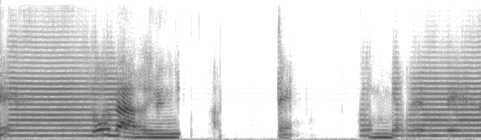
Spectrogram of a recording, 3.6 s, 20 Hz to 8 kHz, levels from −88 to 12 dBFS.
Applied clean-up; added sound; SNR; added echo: neural diffusion model UNIVERSE++.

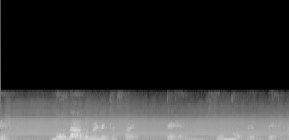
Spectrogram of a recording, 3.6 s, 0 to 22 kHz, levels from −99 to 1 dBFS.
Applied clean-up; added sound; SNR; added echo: none; Trumpet; 4 dB; none.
